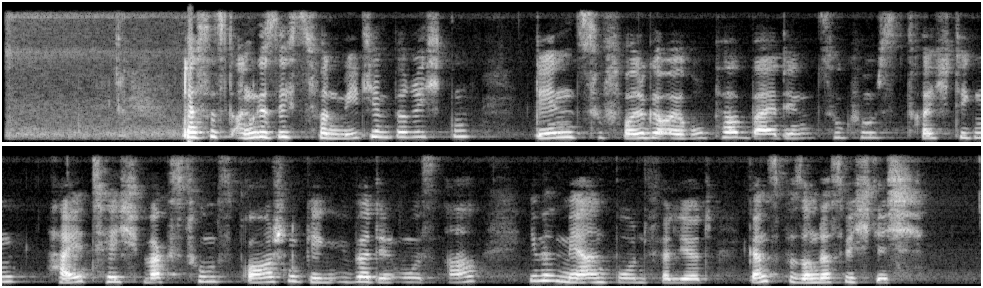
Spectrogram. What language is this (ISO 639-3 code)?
deu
